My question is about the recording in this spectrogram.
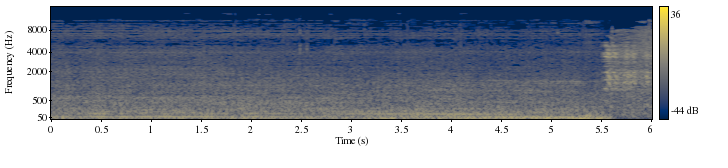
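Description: Car driving on a highway, heard from inside: a steady low road and engine rumble with a held low hum. About five and a half seconds in it cuts off and a hissier outdoor background takes over.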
